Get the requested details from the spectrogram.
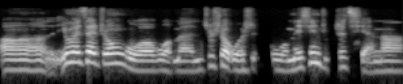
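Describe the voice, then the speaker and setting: Speaking at a fairly slow pace, a woman has a dark, mellow tone and ordinary pitch variation, with a dry, close sound and no echo. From China. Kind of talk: personal testimony interview. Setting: radio studio.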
